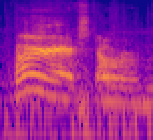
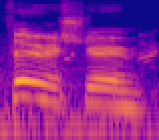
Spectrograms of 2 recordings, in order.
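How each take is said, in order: First: It is said in a pirate-like accent. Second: It is said in his ordinary accent.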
